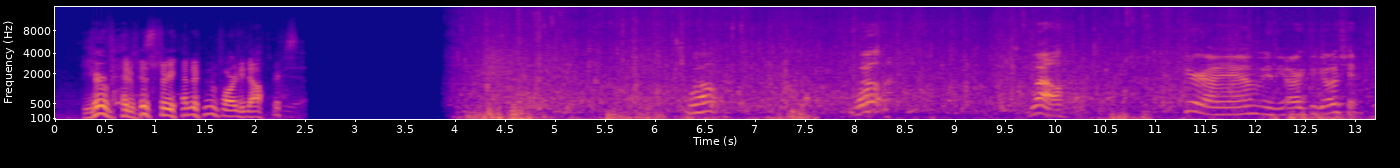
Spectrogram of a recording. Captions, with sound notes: Your bed was $340. [water splashing] Well... Well... Well, here I am in the Arctic Ocean.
